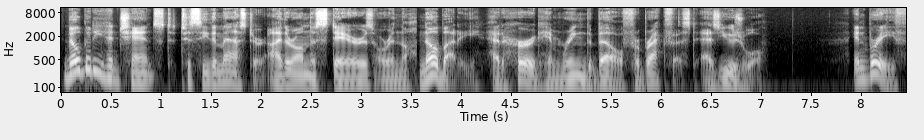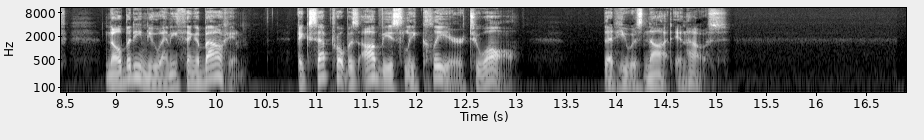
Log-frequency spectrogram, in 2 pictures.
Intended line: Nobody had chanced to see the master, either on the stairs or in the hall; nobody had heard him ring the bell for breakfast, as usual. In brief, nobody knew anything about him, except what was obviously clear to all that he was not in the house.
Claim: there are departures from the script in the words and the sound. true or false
true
